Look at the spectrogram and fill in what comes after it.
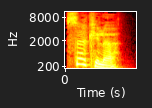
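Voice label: "circular", British English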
